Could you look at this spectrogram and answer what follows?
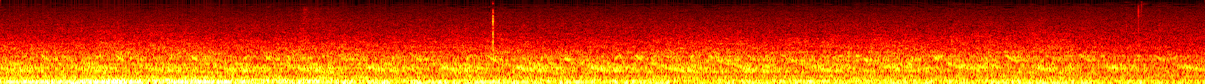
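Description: Distant siren wailing in quick repeated up-and-down sweeps, over a low steady rumble of street traffic; both slowly fade.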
